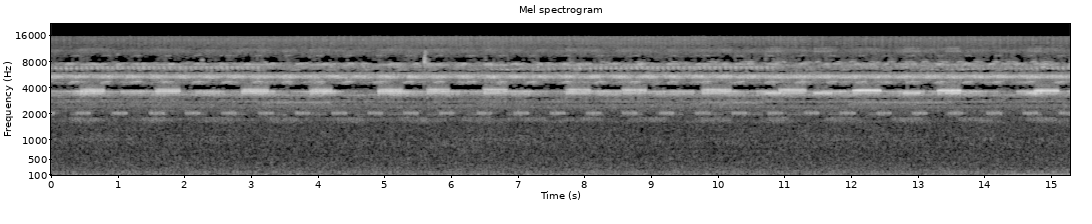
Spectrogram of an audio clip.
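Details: In a serene park as evening unfolds, many crickets chirp together, steady shrill bands of sound overlaid by short repeated chirps in a loose rhythm, with a low hum of distant background noise.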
